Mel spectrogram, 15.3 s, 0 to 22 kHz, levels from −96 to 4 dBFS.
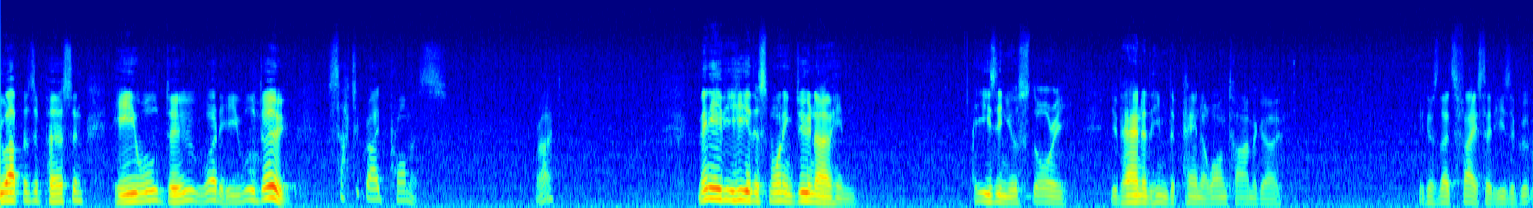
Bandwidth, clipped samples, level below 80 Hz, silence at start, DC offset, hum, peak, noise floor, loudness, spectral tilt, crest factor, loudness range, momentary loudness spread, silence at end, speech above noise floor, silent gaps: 10 kHz; under 0.1%; -68 dBFS; 0 s; under 0.1%; 60 Hz at -65 dBFS; -10 dBFS; -63 dBFS; -31 LUFS; -7.5 dB/octave; 24 dB; 17 LU; 25 LU; 0.05 s; 32 dB; none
